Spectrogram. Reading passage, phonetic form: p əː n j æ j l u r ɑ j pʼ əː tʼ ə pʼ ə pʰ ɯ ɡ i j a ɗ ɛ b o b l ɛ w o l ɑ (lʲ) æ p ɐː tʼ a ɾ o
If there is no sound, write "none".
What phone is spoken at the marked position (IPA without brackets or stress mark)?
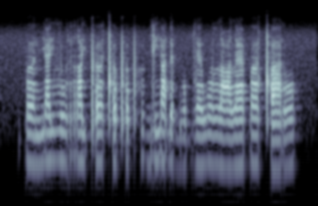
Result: l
